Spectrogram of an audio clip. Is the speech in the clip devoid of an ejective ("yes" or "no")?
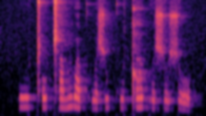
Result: yes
